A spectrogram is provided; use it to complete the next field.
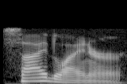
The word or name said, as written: sideliner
